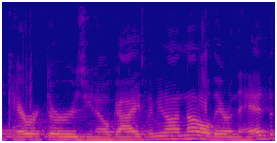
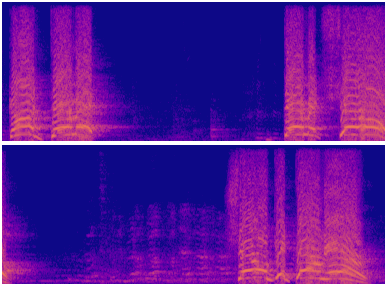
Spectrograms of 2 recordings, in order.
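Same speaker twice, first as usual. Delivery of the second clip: much higher and louder furious yell; angry dad shout; 14 semitones higher, 6 dB louder than usual. Retold or imitated. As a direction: bellow at the mom like an enraged father. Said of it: "slamming his fist on the counter and going".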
